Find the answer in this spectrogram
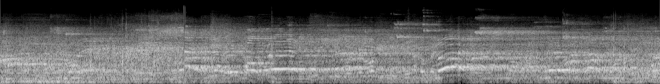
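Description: Basketball game sounds in a large gymnasium: a ball bouncing on the hardwood floor and players' indistinct voices, echoing around the hall.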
